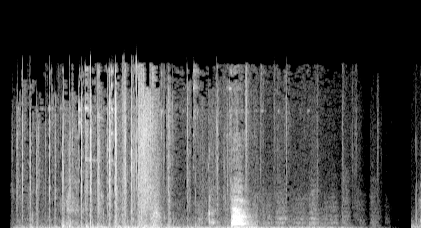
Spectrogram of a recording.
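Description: Intro sound effect: a rapid run of breathy pulses that builds and fades over the first two seconds, then one short pitched yelp-like call about two and a half seconds in, dying away to silence.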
